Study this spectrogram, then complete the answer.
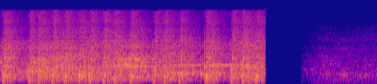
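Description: A crowd of supporters chants and sings loudly.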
